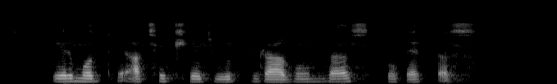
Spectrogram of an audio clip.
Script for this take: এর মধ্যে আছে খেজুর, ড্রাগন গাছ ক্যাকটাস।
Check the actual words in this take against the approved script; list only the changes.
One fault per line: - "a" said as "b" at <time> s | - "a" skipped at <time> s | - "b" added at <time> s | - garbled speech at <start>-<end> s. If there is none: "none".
- "ও" added at 3.9 s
